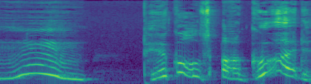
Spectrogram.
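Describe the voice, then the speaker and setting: Her pitch is high for a woman and swings very widely in a put-on character voice. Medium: read story.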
